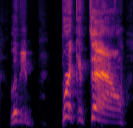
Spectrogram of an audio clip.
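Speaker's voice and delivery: high, loud showy announcement; mock analysis. Mocking keen film analysts, hammed-up high and loud. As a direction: launch into a hammed-up breakdown.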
